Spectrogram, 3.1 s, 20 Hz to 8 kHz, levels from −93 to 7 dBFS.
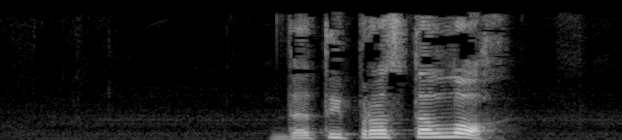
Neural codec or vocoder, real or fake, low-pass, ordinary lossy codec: none; real; 7.2 kHz; MP3, 32 kbps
